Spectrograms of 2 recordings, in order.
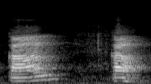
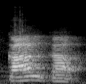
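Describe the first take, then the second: First: It is said as two separate words. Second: It is said as one joined word. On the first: It means 'of death'. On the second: It is the name of the town.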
